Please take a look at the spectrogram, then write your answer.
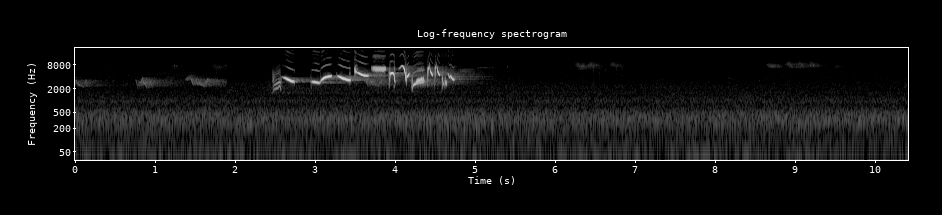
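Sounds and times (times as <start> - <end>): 
bird singing whistled slurs and twittering: 2.5 - 4.9.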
